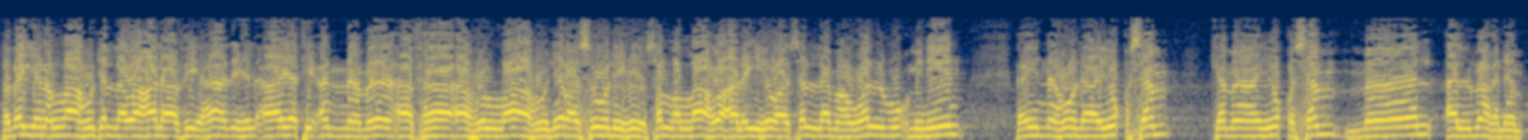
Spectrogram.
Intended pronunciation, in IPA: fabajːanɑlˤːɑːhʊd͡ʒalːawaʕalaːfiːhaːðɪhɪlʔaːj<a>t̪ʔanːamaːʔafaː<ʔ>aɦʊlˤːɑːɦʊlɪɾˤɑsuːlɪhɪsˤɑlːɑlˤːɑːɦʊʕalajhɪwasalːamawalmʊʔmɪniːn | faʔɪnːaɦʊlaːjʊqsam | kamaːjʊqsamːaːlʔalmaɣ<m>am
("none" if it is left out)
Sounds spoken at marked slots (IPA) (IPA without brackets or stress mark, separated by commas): a, ʔ, n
